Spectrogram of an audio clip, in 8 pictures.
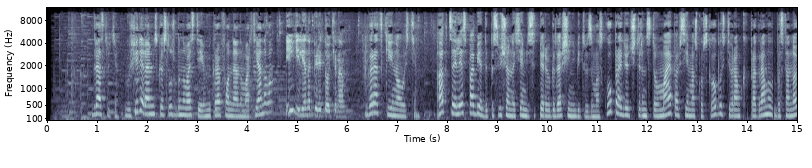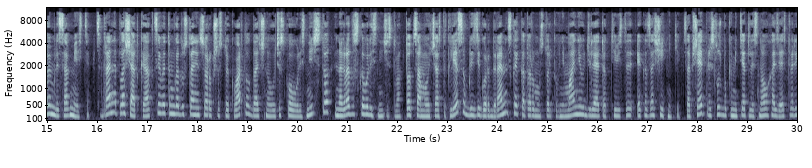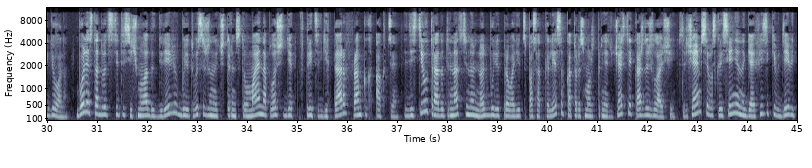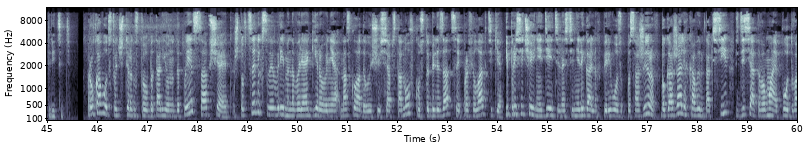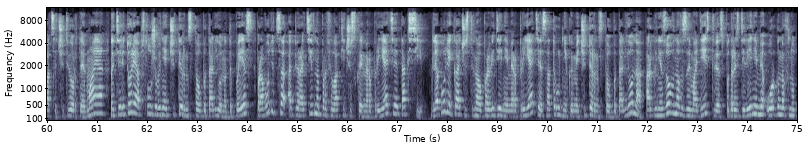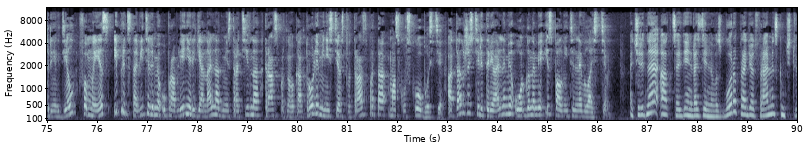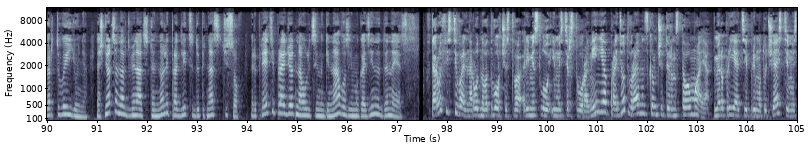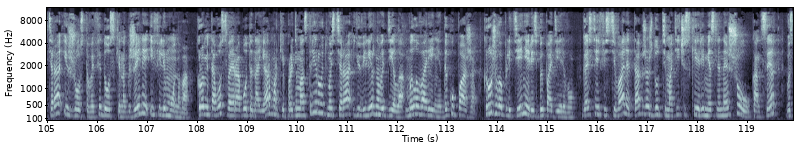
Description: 1. Новости 2. В прямом эфире глава района Владимир Демин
